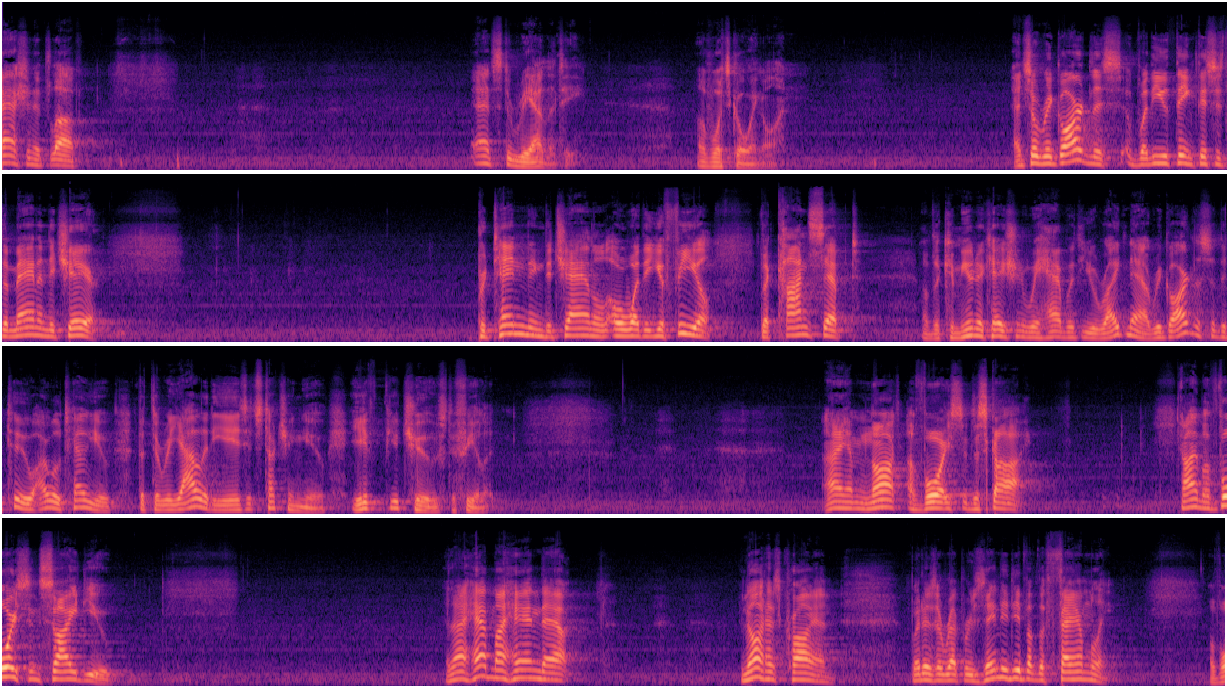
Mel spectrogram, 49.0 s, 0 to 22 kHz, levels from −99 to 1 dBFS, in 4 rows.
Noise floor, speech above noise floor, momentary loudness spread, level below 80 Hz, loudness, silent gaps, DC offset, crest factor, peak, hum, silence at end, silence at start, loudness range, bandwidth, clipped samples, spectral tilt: -57 dBFS; 33 dB; 16 LU; -64 dBFS; -25 LUFS; none; under 0.1%; 24 dB; -4 dBFS; none; 0 s; 0 s; 11 LU; 13.5 kHz; under 0.1%; -5 dB/octave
